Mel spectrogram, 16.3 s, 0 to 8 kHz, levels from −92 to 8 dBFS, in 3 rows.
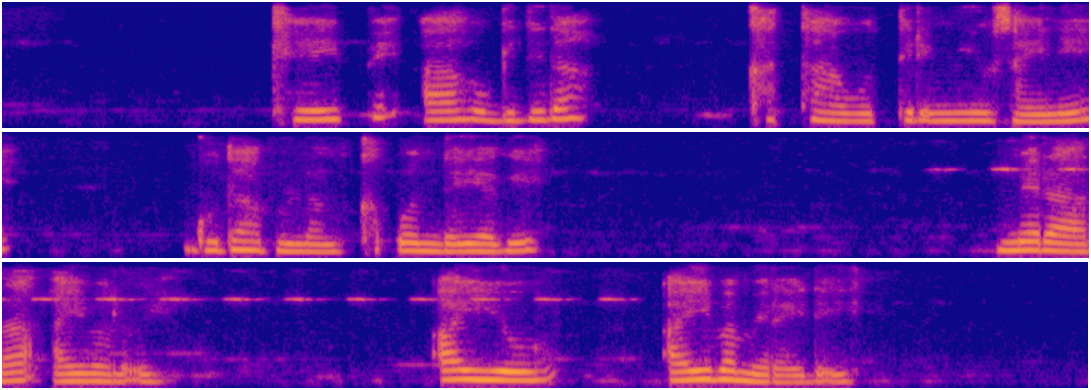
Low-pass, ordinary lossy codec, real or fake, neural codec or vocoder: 7.2 kHz; Opus, 16 kbps; real; none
